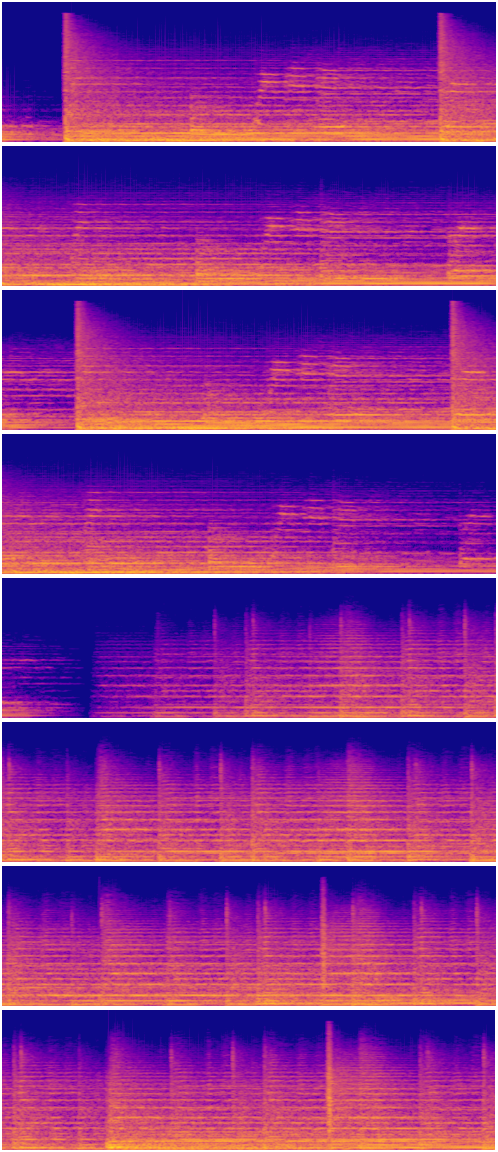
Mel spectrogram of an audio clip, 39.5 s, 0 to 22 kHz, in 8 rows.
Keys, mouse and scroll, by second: 3.6-4.1 alt+scroll down 1, 4.4 alt+scroll up 1, 4.5 space, 4.6-5.2 click, 5.0 space, 6.0-9.7 drag, 21.2-25.5 alt+drag, 27.5 alt+scroll down 1, 27.8 space, 27.9-28.8 click, 28.3 space, 29.2 alt+scroll up 1, 29.6 space, 29.7 click, 30.1 space, 31.8 t, 32.4 click, 33.5-34.9 typing, 36.1-38.5 typing, 39.2 ctrl+a.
